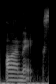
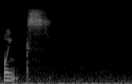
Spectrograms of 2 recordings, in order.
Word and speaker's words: onyx: It's not Onyx. It's Oinks. I've only ever heard it pronounced oinks. Why is everyone saying it's onyx all of a sudden? I I've my whole life growing up, I've only ever heard heard oinks.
